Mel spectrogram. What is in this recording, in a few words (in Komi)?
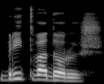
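"бритва дорыш", Komi, female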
